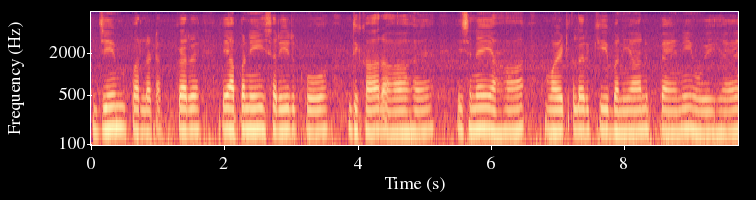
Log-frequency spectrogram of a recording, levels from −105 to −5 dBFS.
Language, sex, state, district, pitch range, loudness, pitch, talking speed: Hindi, male, Haryana, Charkhi Dadri, 150-160 Hz, -17 LUFS, 155 Hz, 125 wpm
